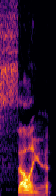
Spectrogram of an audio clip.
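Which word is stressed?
selling. The stress falls on selling. The speaker calls it right. "I would weaken it a lot"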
